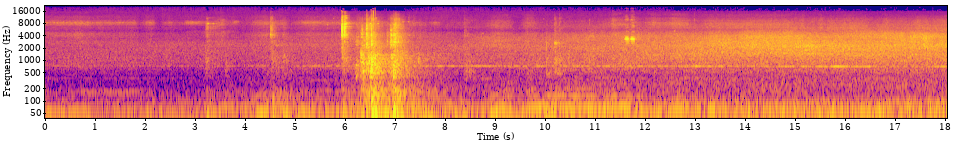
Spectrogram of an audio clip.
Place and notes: container terminal, Ljubljana - loading, vehicle at work
a specialized vehicle is moving containers from a train to a vans
(Sony PCM D50, DPA4060)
